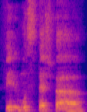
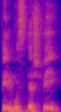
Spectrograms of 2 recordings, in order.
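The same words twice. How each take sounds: First: في المستشفى ending in a long open a sound, في clearly stressed; correct ending. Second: في المستشفي with a short final i sound instead of the long a; teacher models the wrong ending, المستشفي ending in a short i. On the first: المعلم ينطق في المستشفى صحيحا بألف ممدودة في آخرها. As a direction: say المستشفى with the final alif maqsura as a long a. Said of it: "خطأ". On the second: المعلم ينطق المستشفي خطأ بياء قصيرة في آخرها. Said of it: "لا نقول المستشفي". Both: Shown as a demonstration.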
